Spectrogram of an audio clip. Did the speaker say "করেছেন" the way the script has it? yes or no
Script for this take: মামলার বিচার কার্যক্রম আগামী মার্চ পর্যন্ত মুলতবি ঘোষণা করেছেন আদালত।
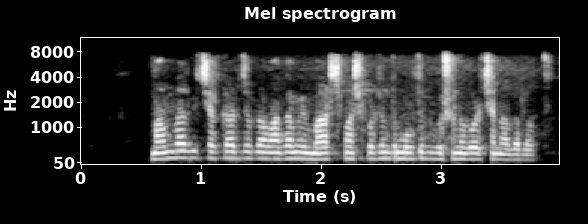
yes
